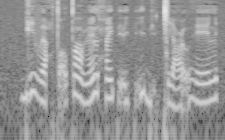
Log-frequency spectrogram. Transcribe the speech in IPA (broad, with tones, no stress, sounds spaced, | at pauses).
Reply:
ɡ i˧˥˧ v ɜ˨˩˦ ħ tˤ ḛ˨˦ l tˤ õ˦˨ j v ɛ̃˧˥˧ l ħ ẽ˦˥ pʲ ɔ̰˦˨ j pʲ ḛ˧˥˧ j bʲ ṵ˨˩˦ ǀ i˨˩ ʕ o̰˦˥ ɦ e˦˥ l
